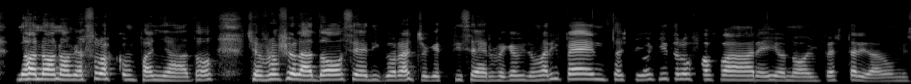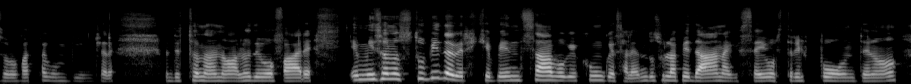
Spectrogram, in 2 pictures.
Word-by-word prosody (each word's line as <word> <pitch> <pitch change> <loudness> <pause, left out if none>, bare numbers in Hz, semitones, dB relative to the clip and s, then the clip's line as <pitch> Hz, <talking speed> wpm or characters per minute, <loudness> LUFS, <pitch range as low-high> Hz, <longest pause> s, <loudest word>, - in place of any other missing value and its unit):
no, 235 +2 +9
no, 240 -1 +8
no, 225 -2 +4
mi 220 - +2
ha - - +2
solo 255 +1 +2
accompagnato. 205 -3 -2 0.3
Cioè 220 -2 +1
proprio 235 +4 +4
la 210 -2 +8
dose 225 0 +3
di 210 -1 -12
coraggio 200 0 0
che 190 0 -5
ti 215 -1 -12
serve, 190 -1 -2
capito: 205 -1 -5
"Ma 215 +2 -1
ripensaci, 240 -3 +1
ma 220 +2 -5
chi 255 +2 -9
te 245 0 -6
lo 245 0 -1
fa 225 -2 -3
fare?" 205 -3 0
Io 195 -2 -3
no, 180 -1 -5
imperterrita 185 -2 -5
non 165 +2 -12
mi 170 - -18
sono 160 -2 -11
fatta 160 +3 -10
convincere. 150 -3 -15 0.5
Ho - - -17
detto: 165 +3 -6
"No, 165 -1 -2
no, 160 -1 -2
lo 175 +2 -4
devo 170 -1 -3
fare." 155 -1 0 0.3
E 205 - -3
mi 235 +1 0
sono 255 0 +2
stupita 270 +2 +1
perché 185 -2 -2
pensavo 190 +1 +1
che 180 0 -5
comunque, 195 -4 -6
salendo 155 +5 -8
sulla 185 -1 -2
pedana 170 -2 +2
che 155 - -18
sei 160 0 -5
oltre 170 +1 -7
il 175 - -18
ponte, 160 -3 -4
no, 160 +5 -4
195 Hz, 190 wpm, -24 LUFS, 170-220 Hz, 0.5 s, no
